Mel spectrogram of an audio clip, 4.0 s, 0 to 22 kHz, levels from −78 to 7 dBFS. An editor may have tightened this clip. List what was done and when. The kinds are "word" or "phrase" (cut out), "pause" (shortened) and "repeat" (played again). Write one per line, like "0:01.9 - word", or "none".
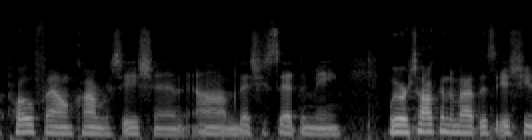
0:02.8 - pause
